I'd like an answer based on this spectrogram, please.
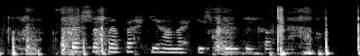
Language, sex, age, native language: Icelandic, female, 12, Icelandic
